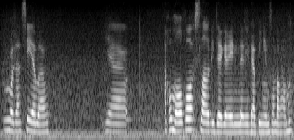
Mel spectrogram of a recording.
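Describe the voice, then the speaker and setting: A young actress playing a headstrong daughter who wants to become a doctor, in a comic TV serial. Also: female voice, medium pitch, flat delivery, lo-fi sound, slight background noise, natural voice. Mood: gentle. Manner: firm, quick. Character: headstrong young woman, sure of herself. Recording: music behind.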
